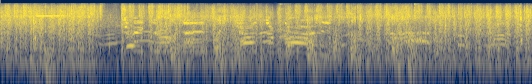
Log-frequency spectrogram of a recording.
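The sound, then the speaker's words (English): Gunfire in a Vietnam War battle as soldiers by a riverbank return fire, many sharp rapid shots and bursts crackling continuously, with voices shouting over the shooting. “Fresh Viet Cong run down the riverbank. They take cover behind the boat and return fire.”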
